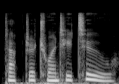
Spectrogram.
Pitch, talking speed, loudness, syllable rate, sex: 185 Hz, 150 wpm, -15 LUFS, 4.8 syllables/s, female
